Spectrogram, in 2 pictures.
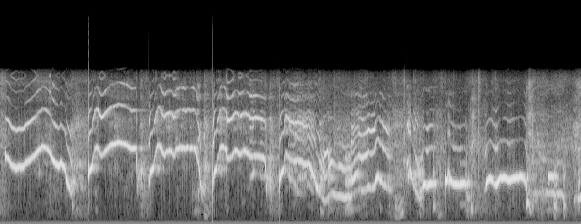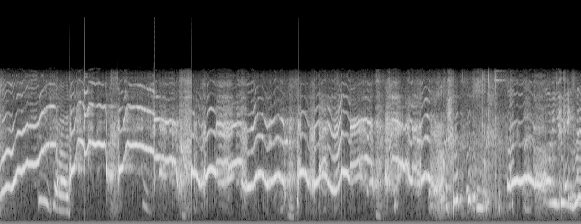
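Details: Pet dog screaming while watching the TV and computer, a loud continuous run of wavering, sliding howls and yelping whines with rising and falling pitch, broken by short pauses, while a woman talks to him between outbursts.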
